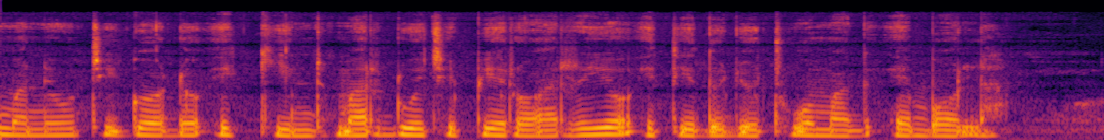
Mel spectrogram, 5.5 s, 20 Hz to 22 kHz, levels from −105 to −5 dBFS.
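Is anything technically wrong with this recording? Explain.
No, the signal shows no technical fault anywhere in this recording.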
